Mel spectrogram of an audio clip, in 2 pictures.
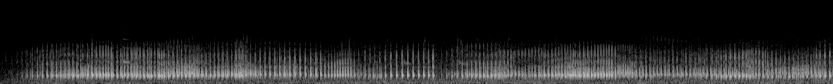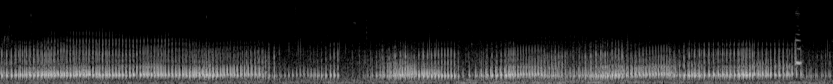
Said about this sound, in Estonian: Ja nõnda nurruvad rohukonnad.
